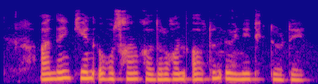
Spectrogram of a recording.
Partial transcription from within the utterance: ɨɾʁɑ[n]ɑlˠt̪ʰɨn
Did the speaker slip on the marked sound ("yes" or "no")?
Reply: no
